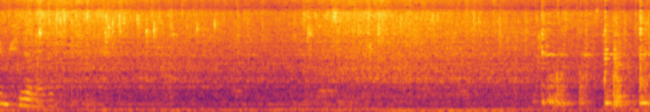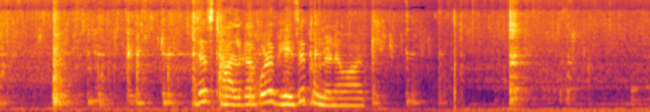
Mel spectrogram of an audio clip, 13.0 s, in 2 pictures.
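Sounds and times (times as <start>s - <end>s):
food sizzling in hot oil: 0.0s - 13.0s
spatula scraping a pan: 5.3s - 13.0s.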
